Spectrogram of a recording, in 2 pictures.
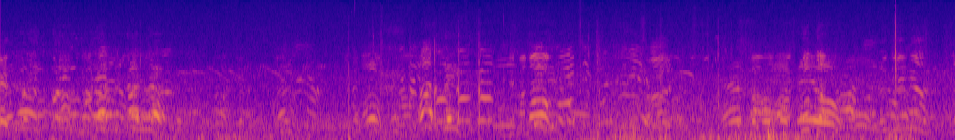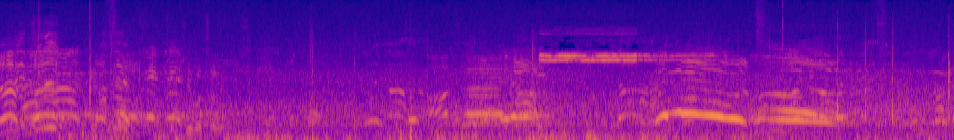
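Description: Young male players shout to each other across an open outdoor field.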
